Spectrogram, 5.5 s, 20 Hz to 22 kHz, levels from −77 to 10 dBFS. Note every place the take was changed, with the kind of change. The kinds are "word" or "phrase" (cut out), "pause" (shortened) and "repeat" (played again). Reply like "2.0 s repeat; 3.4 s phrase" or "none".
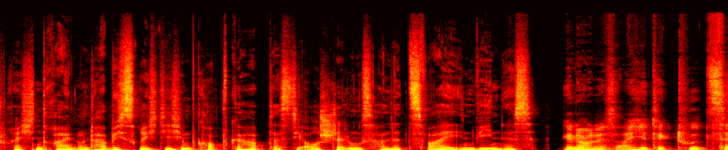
4.1 s pause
